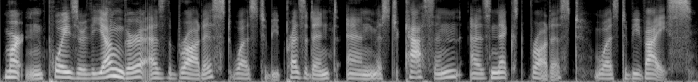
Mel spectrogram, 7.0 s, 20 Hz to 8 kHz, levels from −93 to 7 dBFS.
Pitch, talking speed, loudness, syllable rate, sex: 175 Hz, 180 wpm, -19 LUFS, 4.4 syllables/s, female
